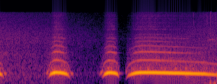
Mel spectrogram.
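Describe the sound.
An owl call imitation made with a hunting call by a turkey hunter in the woods before daylight under a half moon, to agitate turkeys into gobbling from their roost: two short hoots followed by a long, drawn-out hoot, loud with no talking.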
